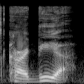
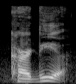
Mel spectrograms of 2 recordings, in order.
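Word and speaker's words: καρδία: we're going to click on that and it's kardia kardia it's the pronunciation and the first definition it says the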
